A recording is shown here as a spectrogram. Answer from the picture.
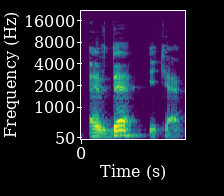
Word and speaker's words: evde iken: «Evde iken» и ставлю поэтому два ударения.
